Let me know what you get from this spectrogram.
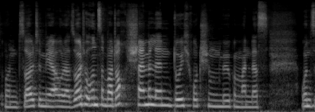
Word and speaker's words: Shyamalan: Ich habe vor einiger Zeit mal ein Interview mit ihm führen dürfen und wurde im Vorfeld dazu angehalten, seinen Namen Shyamalan auszusprechen. Und wer meine absolute Lieblingsserie Community kennt, der erinnert sich ja auch an eine Szene, in der Abed darauf verweist, dass er Shyamalan ausgesprochen wird.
